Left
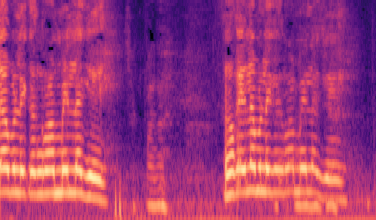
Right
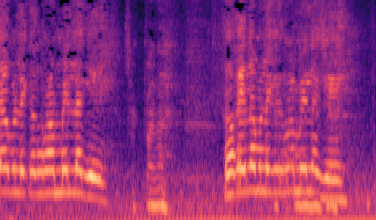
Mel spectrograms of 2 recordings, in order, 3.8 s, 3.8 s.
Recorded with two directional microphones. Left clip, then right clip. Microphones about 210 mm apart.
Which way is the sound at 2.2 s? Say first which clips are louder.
Left 7 dB; 45° left (ahead or behind).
